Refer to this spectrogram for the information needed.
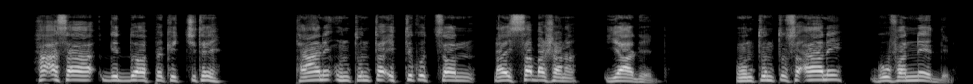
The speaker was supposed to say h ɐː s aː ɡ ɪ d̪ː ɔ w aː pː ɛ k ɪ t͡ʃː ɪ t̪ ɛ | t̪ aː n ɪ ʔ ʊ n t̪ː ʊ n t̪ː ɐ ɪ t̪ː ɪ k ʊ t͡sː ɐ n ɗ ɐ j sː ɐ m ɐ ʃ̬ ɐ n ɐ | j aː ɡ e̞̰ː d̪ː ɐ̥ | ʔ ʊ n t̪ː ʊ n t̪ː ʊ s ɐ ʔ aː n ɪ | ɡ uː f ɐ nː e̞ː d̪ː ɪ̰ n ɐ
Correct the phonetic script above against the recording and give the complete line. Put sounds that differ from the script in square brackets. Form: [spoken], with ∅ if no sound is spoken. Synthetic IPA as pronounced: h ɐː s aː ɡ ɪ d̪ː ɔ w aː pː ɛ k ɪ t͡ʃː ɪ t̪ ɛ | t̪ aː n ɪ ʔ ʊ n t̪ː ʊ n t̪ː ɐ ɪ t̪ː ɪ k ʊ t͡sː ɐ n ɗ ɐ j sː ɐ [b] ɐ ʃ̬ ɐ n ɐ | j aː ɡ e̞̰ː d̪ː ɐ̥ | ʔ ʊ n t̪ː ʊ n t̪ː ʊ s ɐ ʔ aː n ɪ | ɡ uː f ɐ nː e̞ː d̪ː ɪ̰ n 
